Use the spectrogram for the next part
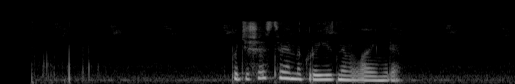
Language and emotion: Russian, neutral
